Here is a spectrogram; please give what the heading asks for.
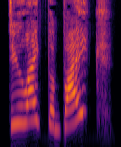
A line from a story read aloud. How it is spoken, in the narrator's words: Kristen chirped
